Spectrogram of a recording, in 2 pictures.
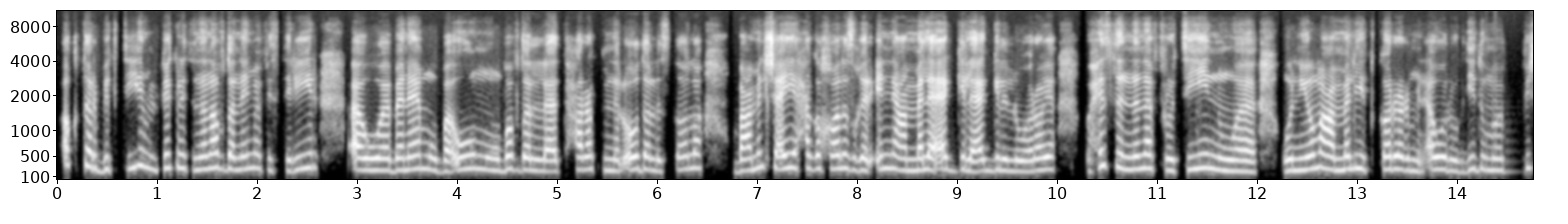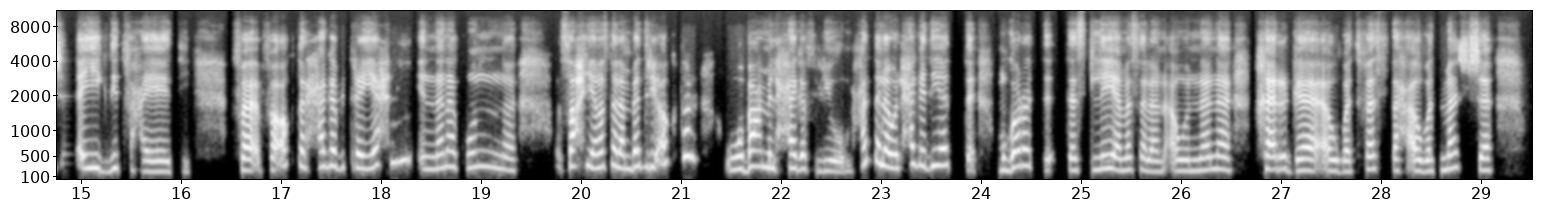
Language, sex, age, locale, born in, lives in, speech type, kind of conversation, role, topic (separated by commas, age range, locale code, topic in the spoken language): Arabic, female, 20-24, ar-EG, Egypt, Egypt, conversation, advice, user, إزاي روتينك اليومي بيخنق إبداعك؟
